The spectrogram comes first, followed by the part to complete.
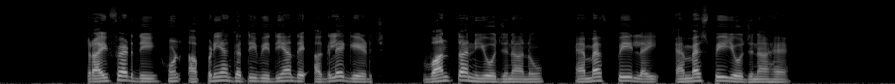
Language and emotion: Punjabi, neutral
